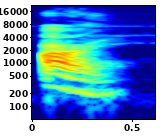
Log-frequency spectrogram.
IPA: ɑɪ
